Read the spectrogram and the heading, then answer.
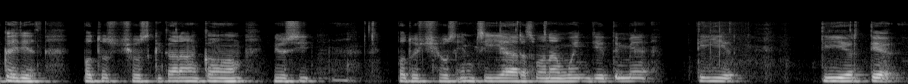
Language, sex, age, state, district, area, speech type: Kashmiri, male, 18-30, Jammu and Kashmir, Ganderbal, rural, spontaneous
